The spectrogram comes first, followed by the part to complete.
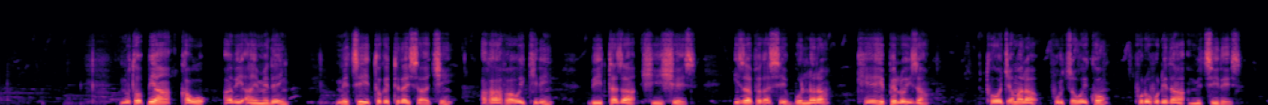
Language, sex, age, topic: Gamo, male, 18-24, agriculture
